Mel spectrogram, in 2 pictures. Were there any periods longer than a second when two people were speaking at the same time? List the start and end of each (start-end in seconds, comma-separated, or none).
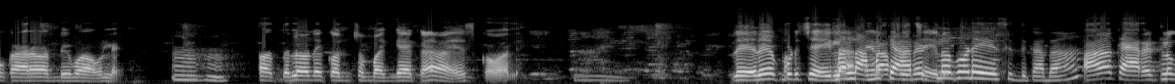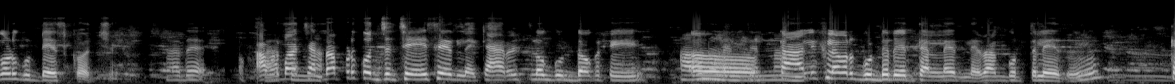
none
